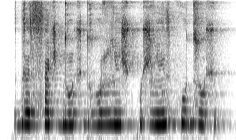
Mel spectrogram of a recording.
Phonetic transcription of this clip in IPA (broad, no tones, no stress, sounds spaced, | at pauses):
d ɘ z s ã ʃ d ũ ʃ dʱ u ɮ i ʃ kʷ ɘ ʃ ɮ ĩ z f u d z u ʃ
